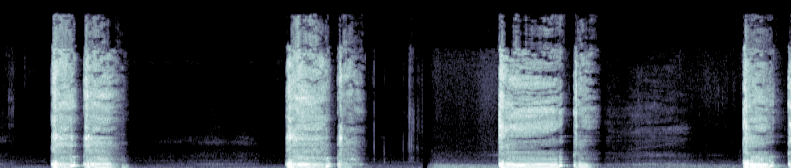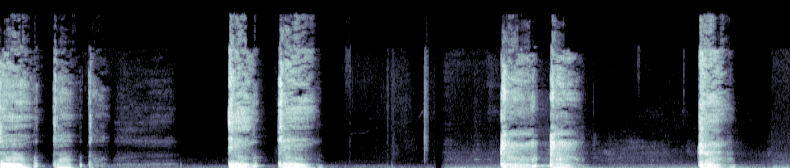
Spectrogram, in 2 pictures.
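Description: Repeated harsh, voiced adult coughs in short clusters, with a barking quality, about sixteen bursts in all.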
